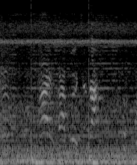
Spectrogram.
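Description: A faint human voice in a few short pitched phrases, over a steady high whine and a low background rumble.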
